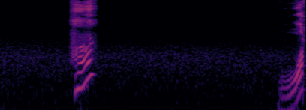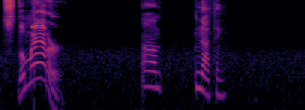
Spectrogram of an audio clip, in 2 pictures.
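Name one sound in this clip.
A young boy's voice calls out in short, lively bursts.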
